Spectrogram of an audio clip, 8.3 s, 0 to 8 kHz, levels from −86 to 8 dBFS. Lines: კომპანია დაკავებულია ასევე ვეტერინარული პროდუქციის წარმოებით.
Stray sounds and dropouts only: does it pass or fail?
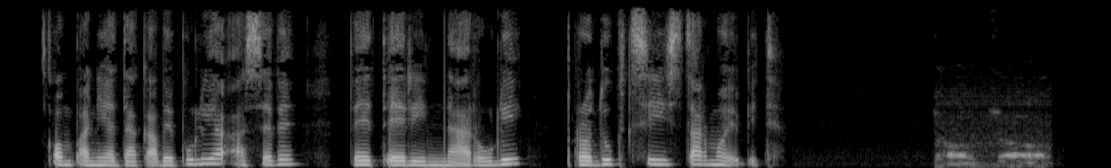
fail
